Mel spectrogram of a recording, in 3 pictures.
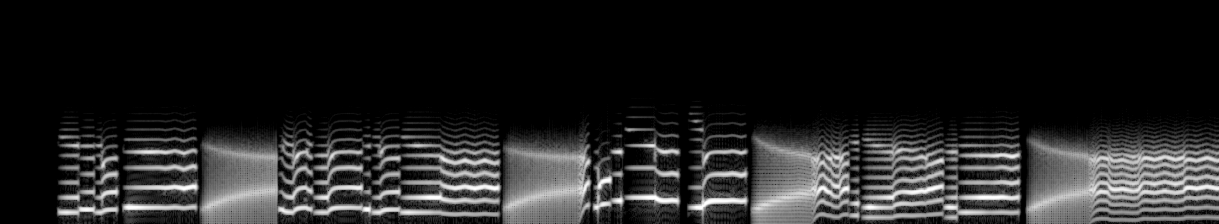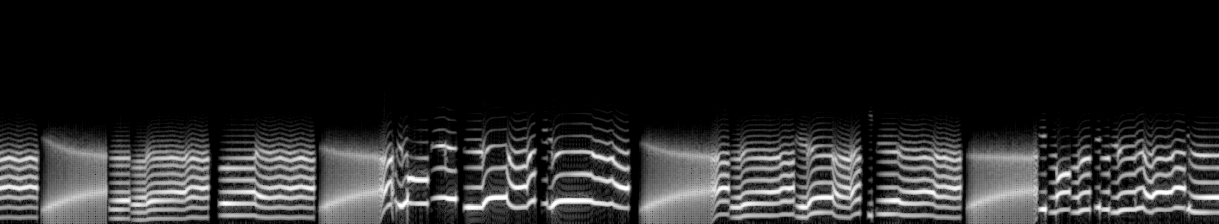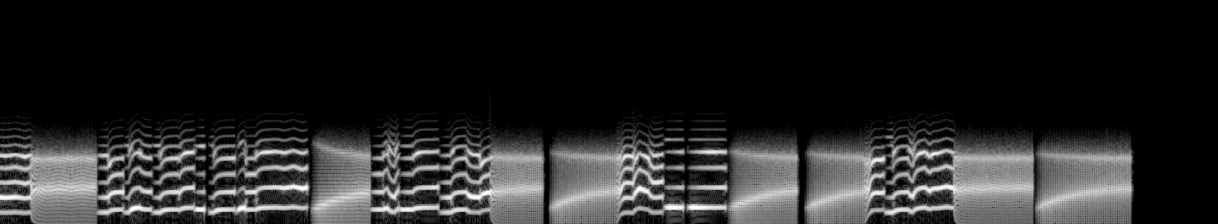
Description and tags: Quarreling old couple
.....but he would not take the garbage out. Done years ago with the first version of Reason´s Subtractor - Singing Synth. Imitation of a quarreling couple.
singing, synth, reason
